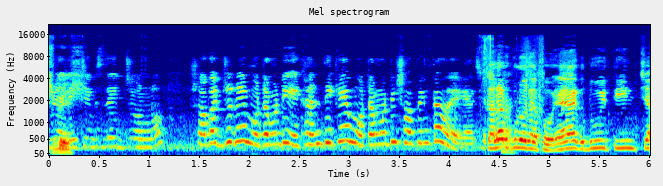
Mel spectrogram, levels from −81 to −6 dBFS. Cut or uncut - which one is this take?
cut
